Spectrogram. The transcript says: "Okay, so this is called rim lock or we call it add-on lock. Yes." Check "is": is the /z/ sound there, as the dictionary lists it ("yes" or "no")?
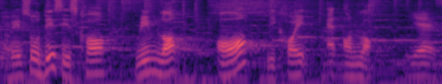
no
